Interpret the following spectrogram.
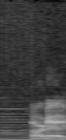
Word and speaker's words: Tardo: Is it pronounced Tardo? Tardo, T-A-R-D-O.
